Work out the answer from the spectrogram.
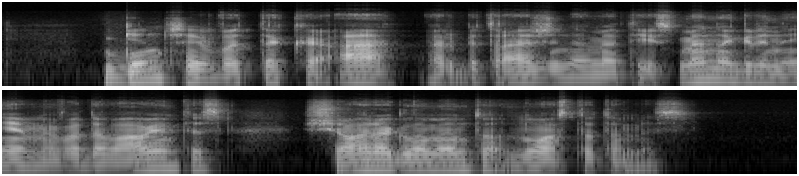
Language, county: Lithuanian, Vilnius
